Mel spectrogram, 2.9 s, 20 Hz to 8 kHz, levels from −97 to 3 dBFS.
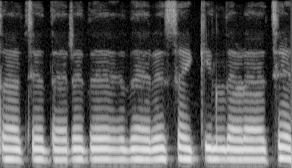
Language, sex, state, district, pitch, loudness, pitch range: Bengali, female, West Bengal, Jalpaiguri, 180 Hz, -12 LUFS, 180-185 Hz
